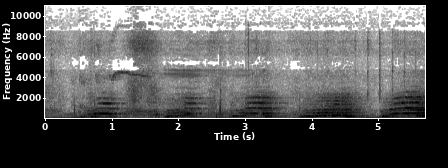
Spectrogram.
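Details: Exiting its pen, the cattle known as The Legend of Damar Wulan moos repeatedly, rich drawn-out calls coming about once a second, some rising, over a steady background hum and scattered clicks.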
